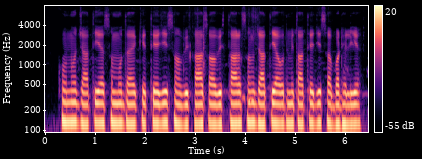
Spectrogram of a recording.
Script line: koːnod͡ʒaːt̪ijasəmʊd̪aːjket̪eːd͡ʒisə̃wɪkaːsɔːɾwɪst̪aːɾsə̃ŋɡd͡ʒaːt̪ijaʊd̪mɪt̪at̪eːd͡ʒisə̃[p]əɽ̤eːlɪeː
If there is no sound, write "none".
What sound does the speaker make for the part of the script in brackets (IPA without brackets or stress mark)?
b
